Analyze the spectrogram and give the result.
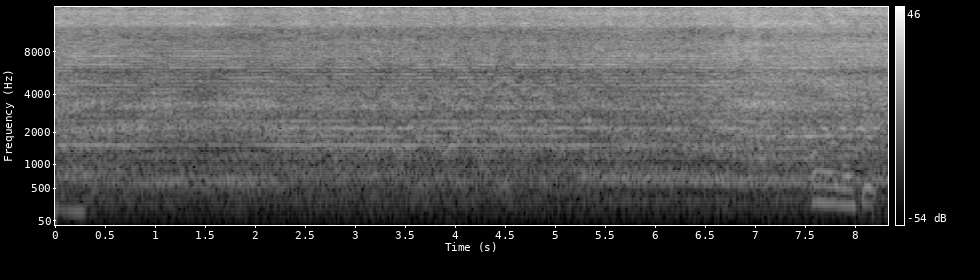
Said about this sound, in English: I am gonna hit it with the heat tool for just a second.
